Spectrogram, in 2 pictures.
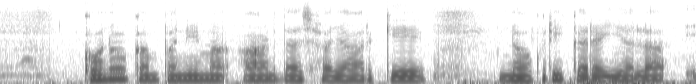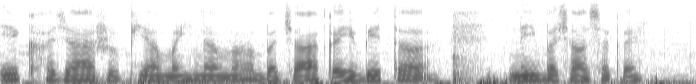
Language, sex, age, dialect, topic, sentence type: Chhattisgarhi, male, 25-30, Western/Budati/Khatahi, banking, statement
